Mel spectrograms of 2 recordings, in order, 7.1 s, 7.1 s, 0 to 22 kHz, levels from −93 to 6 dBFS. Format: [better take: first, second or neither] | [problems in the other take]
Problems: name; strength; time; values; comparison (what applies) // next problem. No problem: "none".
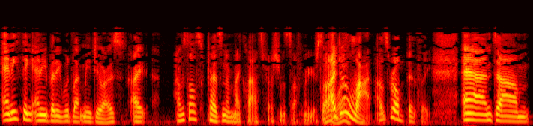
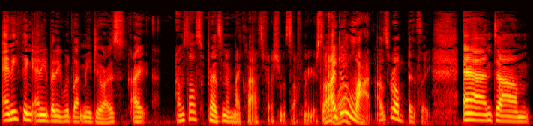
second | garbled, watery; badly; nothing above 7.5 kHz; slightly in the second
